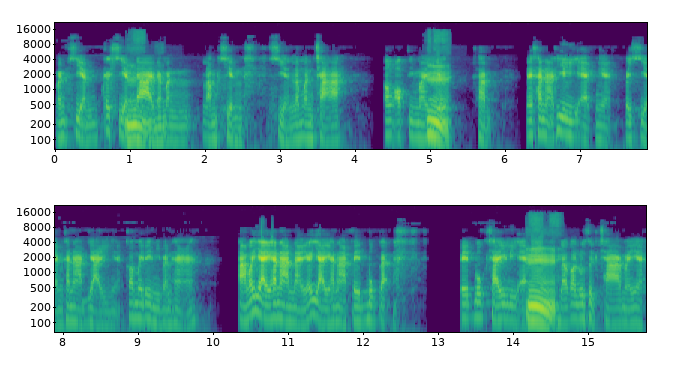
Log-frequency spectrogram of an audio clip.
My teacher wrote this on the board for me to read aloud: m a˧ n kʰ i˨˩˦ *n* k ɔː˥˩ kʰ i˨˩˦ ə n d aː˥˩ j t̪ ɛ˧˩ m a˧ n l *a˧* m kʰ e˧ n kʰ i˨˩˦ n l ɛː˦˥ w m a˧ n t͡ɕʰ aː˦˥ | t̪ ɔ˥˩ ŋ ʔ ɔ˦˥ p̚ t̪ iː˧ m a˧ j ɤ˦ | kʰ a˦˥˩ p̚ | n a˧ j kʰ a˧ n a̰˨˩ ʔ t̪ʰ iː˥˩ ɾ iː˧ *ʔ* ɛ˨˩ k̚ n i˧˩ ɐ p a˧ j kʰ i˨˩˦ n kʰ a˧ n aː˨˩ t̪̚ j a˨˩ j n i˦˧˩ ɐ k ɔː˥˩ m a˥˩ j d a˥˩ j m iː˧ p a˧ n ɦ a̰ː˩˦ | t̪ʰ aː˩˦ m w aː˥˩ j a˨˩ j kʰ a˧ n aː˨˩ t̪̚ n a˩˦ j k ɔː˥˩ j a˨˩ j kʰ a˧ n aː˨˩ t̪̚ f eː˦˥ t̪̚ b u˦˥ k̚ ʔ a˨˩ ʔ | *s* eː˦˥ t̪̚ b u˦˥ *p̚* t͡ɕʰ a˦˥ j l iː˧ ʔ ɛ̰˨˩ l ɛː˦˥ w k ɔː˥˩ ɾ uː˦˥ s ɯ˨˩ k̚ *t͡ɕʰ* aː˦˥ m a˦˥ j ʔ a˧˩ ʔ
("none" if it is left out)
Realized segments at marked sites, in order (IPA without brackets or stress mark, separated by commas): n, a˧, ʔ, f, k̚, t͡ɕʰ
